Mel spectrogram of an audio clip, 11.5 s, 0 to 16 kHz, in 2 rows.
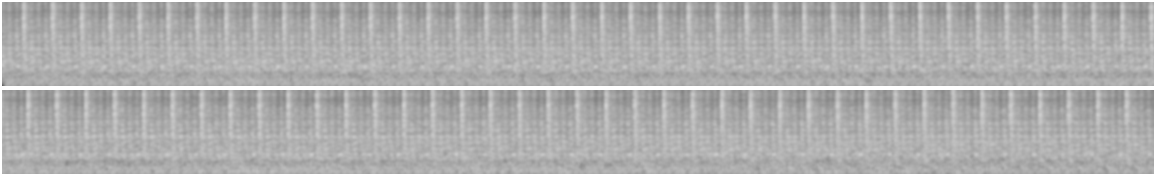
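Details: VW Passat 1.9 diesel at idle: sharp, very even ticking about 207 a minute over a steady diesel idle; clear engine knock, source still unknown.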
